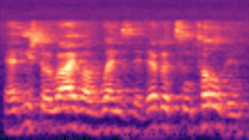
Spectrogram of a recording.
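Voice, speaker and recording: High-voiced rabbi telling a story in an echoey hall. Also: male voice, fairly even intonation, quick pace. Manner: anecdotal, with frequent restarts and Yiddish phrases. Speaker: rabbi, guest speaker. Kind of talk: storytelling talk at a community gathering. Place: synagogue hall. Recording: echoey hall, dull lo-fi sound.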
